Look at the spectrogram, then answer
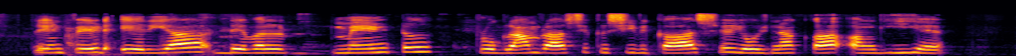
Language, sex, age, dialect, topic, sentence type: Hindi, female, 46-50, Awadhi Bundeli, agriculture, statement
